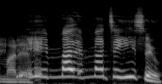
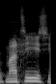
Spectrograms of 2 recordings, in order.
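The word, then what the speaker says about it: Matsuhisa: Then I went to Matsuyahu and then I went to, not Matsuyahu. how do you say it? – Matsuhisu. – Matsuhisu.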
